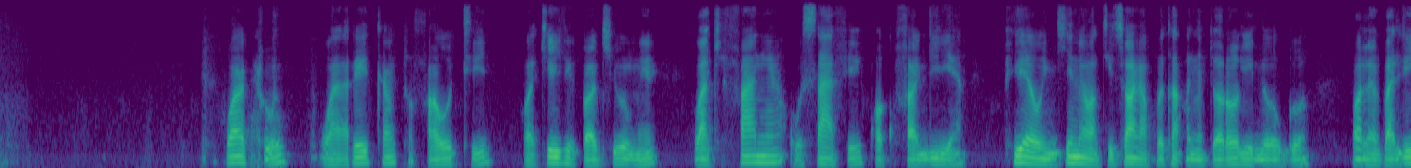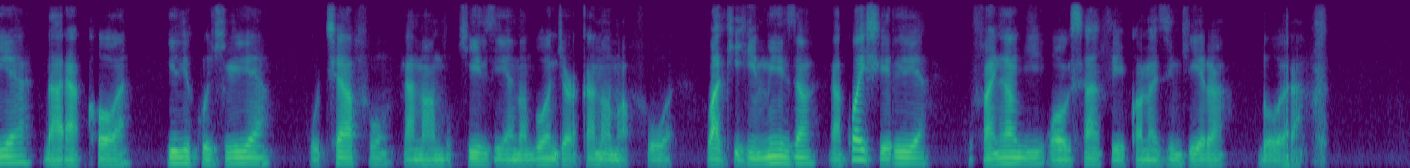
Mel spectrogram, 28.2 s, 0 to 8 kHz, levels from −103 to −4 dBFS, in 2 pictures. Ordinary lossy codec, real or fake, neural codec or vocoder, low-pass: Opus, 24 kbps; fake; codec, 16 kHz, 1 kbps, FunCodec, trained on Chinese and English, 50 frames a second; 7.2 kHz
